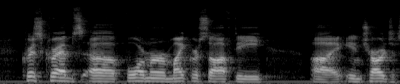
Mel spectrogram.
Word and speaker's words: Krebs: Chris Krebs, he's calling him Krabs, but just a pronunciation thing. Chris Krebs, former Microsoftie, in charge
